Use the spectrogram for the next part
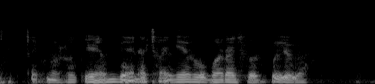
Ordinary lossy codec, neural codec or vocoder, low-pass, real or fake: none; codec, 16 kHz, 1 kbps, FunCodec, trained on Chinese and English, 50 frames a second; 5.4 kHz; fake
